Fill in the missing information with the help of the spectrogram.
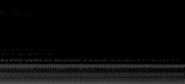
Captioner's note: none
